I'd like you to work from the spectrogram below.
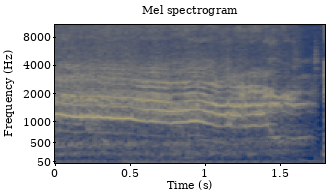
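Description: A man's drawn-out, anguished scream from a horror film starring Nicolas Cage, loud and close, holding a strained wavering pitch for nearly two seconds before trailing off.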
